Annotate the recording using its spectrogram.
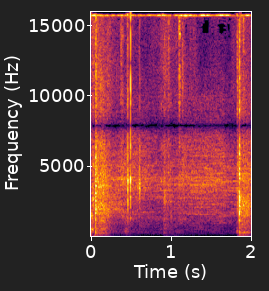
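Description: Thumps and knocks of a handheld camera being grabbed and jostled: one thump at the start, a light click, and another thump near the end.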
